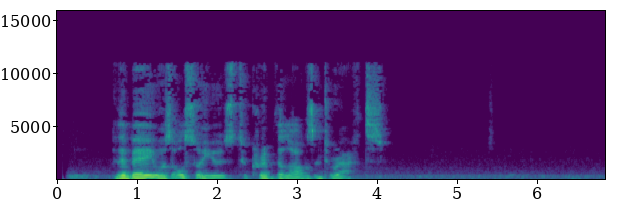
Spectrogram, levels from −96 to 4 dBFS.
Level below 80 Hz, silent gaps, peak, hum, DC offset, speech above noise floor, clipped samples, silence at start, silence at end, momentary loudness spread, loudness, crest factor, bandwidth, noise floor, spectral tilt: -58 dBFS; none; -8 dBFS; none; under 0.1%; 39 dB; under 0.1%; 0.7 s; 2.8 s; 20 LU; -25 LUFS; 20 dB; 11.5 kHz; -63 dBFS; -7 dB/octave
